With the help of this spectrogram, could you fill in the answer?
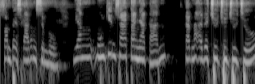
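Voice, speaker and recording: A woman's fairly high, somewhat breathy voice with a dark, mellow tone and lively intonation, at a very slow pace, on a very clean recording with a silent background. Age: 70s. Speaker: audience member asking a question. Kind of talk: audience question.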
